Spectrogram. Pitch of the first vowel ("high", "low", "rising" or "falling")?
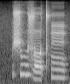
high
